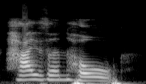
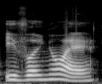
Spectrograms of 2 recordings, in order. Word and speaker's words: Ivanhoé: Ivanhoe ou Ivanhoé, que é como se escreve.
